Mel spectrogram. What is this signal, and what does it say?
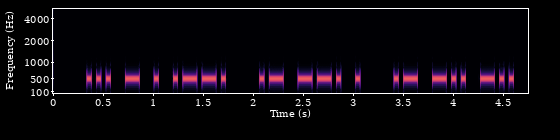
Morse code, heard as a keyed tone, about 25 wpm, 500 Hz. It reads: STEP AGE ADD
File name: 632 words / 632 Words 25WPM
